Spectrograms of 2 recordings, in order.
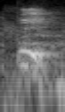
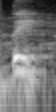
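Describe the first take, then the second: First: "Pit" with a light, floating p; unvoiced P. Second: "Bit" with a stressed, voiced b. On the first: Teacher showing a floating sound, unvoiced P. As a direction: open "Pit" on a voiceless p, no vibration. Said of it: "no vibration". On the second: Teacher showing that B got its voice, stressed B. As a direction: press a vibrating b to open "Bit". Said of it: "B is stressed and got its voice". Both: Shown as a demonstration.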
